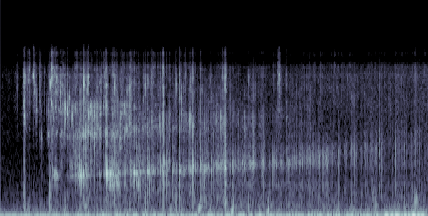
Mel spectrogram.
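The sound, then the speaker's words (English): Beer pours steadily into a glass, a continuous gurgling splash with irregular glugs and a pitch that rises faintly as the glass fills, no voices present. “And pouring the beer.”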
